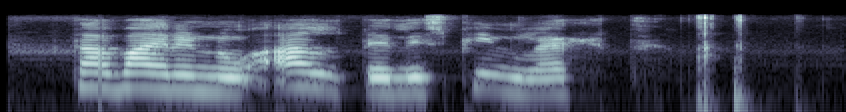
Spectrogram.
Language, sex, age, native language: Icelandic, female, 18-19, Icelandic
